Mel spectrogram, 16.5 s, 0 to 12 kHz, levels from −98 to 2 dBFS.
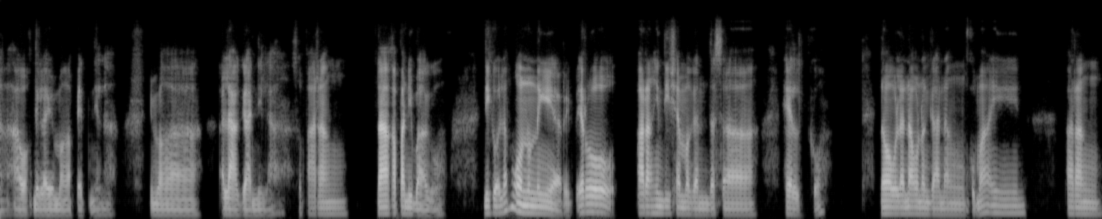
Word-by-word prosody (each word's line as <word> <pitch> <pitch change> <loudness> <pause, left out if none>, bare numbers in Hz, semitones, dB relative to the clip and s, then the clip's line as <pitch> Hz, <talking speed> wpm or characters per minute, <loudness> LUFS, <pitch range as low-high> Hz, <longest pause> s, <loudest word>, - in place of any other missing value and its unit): na - - -10
hawak 80 -2 -2
nila 80 -1 -2
yung 80 0 -5
mga 75 0 -4
pet - - -6
nila, 80 +1 -13 0.6
yung 80 0 -5
mga 80 0 -2 0.7
alaga 80 -1 +4
nila. 80 -1 -10 0.3
So, - - -19
parang 90 0 -3 0.4
nakakapanibago. 95 -7 +4 0.6
Hindi 100 0 +1
ko - - -2
alam 135 +5 -2
kung 130 -8 +6
anong 105 -1 +2
nangyayari, 95 -5 +2
pero 115 -1 +3 0.3
parang 100 0 +5
hindi 100 -1 -3
siya 95 -2 0
maganda 85 -1 -3
sa 80 -1 -1 0.5
health 85 -4 -1
ko. - - -9 0.9
Nawawalan 95 0 +4
na 95 - +5
ako 95 - +1
ng 90 -1 -2
ganang 85 -1 -3 0.2
kumain, 105 +1 -6 0.6
parang 90 -2 -2
90 Hz, 125 wpm, -27 LUFS, 80-100 Hz, 0.9 s, kung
